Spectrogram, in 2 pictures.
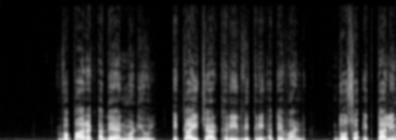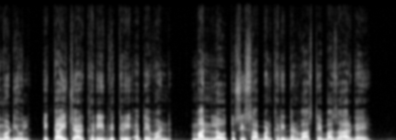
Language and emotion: Punjabi, neutral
